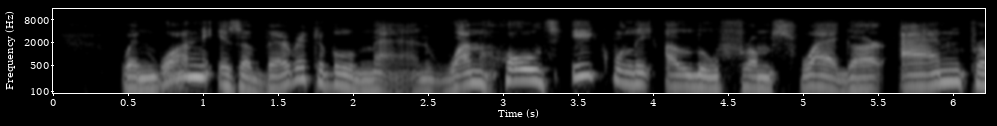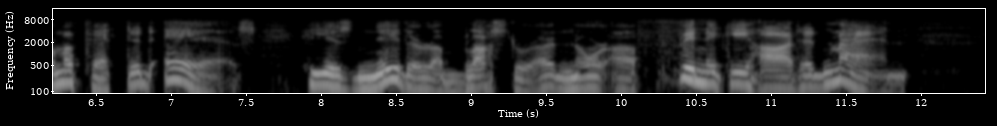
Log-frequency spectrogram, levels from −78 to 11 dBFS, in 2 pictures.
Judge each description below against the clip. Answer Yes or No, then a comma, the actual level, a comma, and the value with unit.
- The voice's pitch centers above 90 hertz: Yes, low, 135 Hz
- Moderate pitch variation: No, wide, 6.6 semitones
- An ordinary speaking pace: No, slow, 125 wpm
